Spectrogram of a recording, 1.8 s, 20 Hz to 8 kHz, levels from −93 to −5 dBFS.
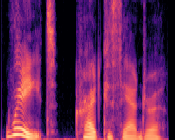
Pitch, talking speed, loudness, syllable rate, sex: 205 Hz, 100 wpm, -19 LUFS, 3.5 syllables/s, female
